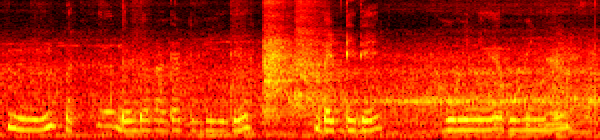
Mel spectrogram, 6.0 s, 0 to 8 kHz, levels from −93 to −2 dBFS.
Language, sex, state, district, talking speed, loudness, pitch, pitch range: Kannada, female, Karnataka, Belgaum, 70 wpm, -28 LUFS, 220 Hz, 215-285 Hz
